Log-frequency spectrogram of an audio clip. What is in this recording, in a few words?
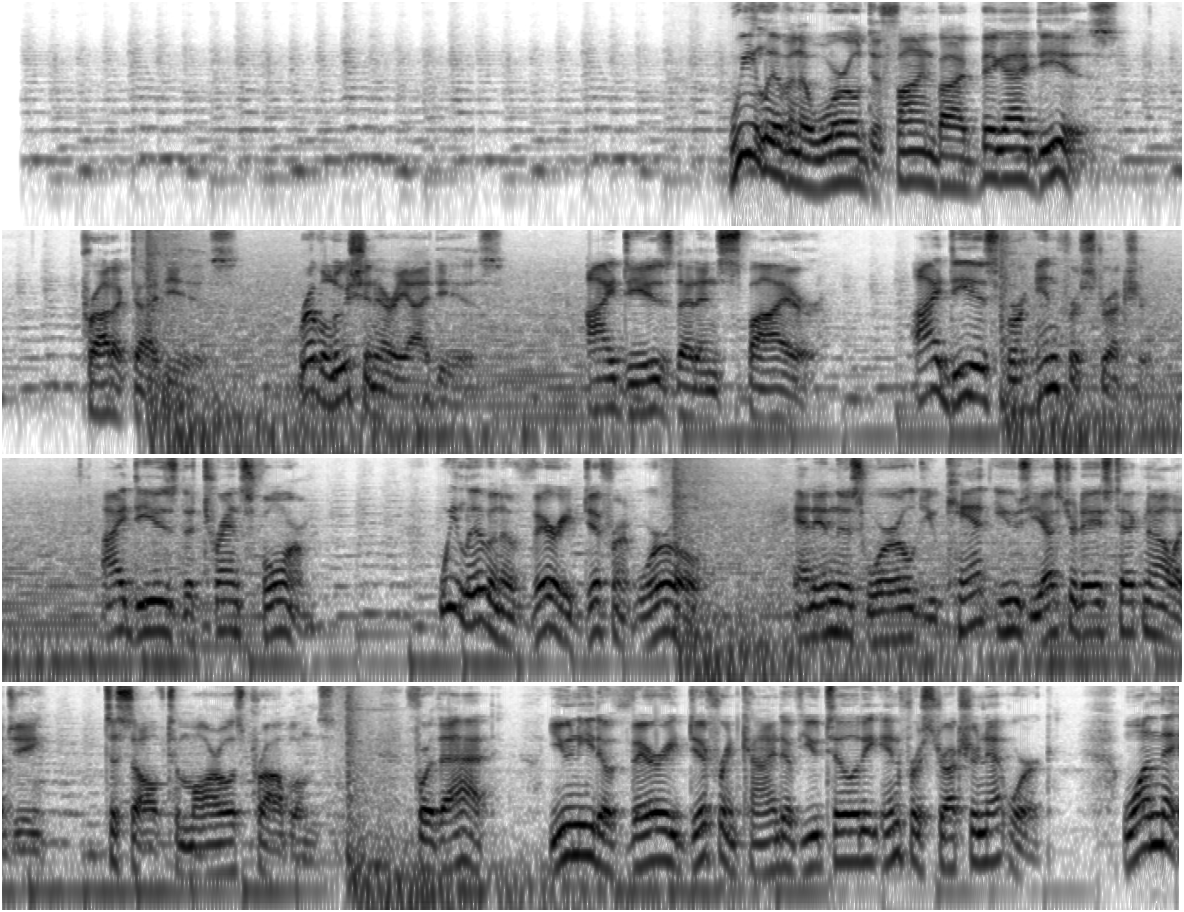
Event Opener with VOG, voiceovers; AclaraConnect-19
